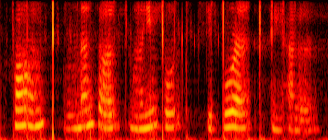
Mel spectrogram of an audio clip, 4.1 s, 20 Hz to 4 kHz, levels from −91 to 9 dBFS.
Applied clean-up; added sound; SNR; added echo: neural separator model SepFormer WHAMR!.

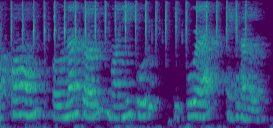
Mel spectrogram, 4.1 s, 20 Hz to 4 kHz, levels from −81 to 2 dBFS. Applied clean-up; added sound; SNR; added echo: classical method WPE with log-MMSE.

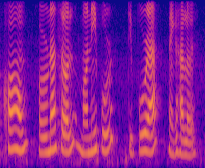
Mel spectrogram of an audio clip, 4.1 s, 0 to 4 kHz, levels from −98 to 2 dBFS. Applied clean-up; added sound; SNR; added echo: none; none; none; none.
